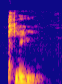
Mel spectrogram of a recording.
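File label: "plea", British English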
